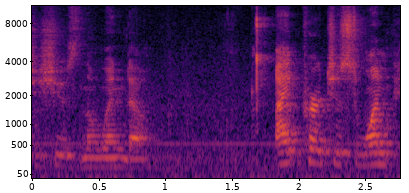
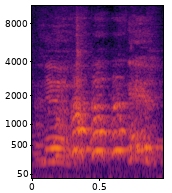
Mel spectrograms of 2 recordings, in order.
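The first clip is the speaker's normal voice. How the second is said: laughing; 7 dB louder than usual. Real, not acted. Laughing at the joke.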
